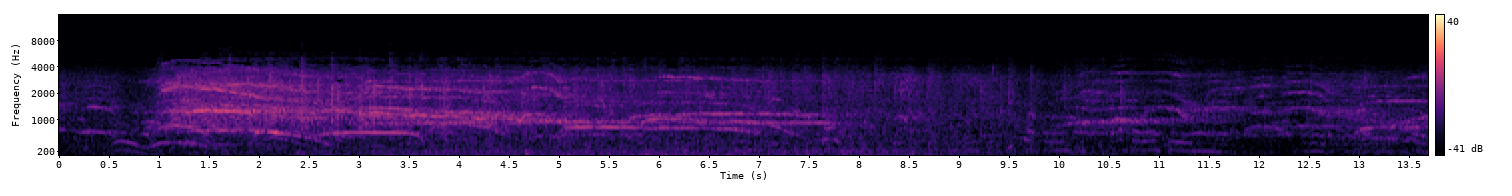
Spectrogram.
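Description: A crowd cheers and shouts in a large echoing arena.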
